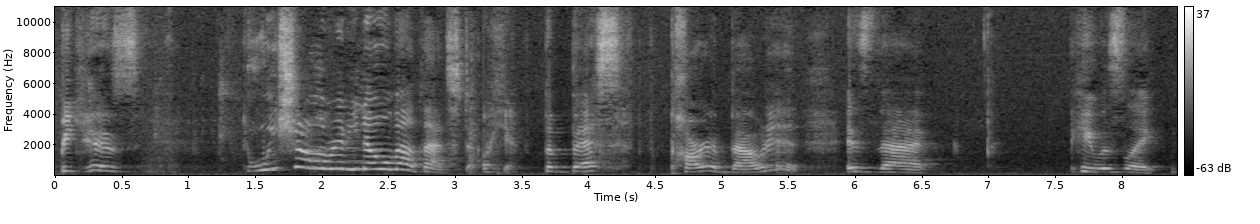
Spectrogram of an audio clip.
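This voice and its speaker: A woman's voice: on the high side, slight background noise. A young woman vlogger telling a casual, exasperated storytime rant about her classes, full of sarcasm. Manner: exasperated, sarcastic, mocks classmates in put-on voices.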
